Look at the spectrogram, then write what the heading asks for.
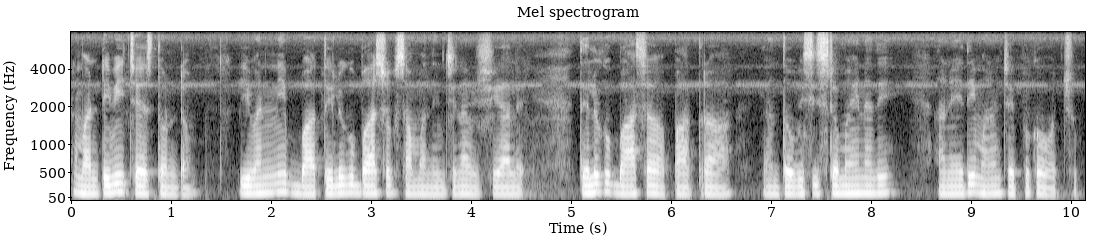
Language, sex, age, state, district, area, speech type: Telugu, male, 18-30, Andhra Pradesh, Chittoor, rural, spontaneous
